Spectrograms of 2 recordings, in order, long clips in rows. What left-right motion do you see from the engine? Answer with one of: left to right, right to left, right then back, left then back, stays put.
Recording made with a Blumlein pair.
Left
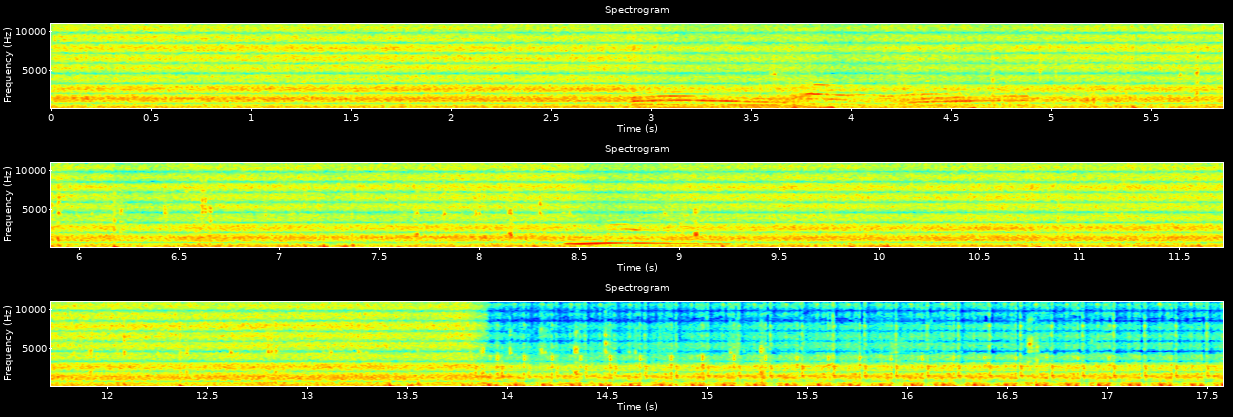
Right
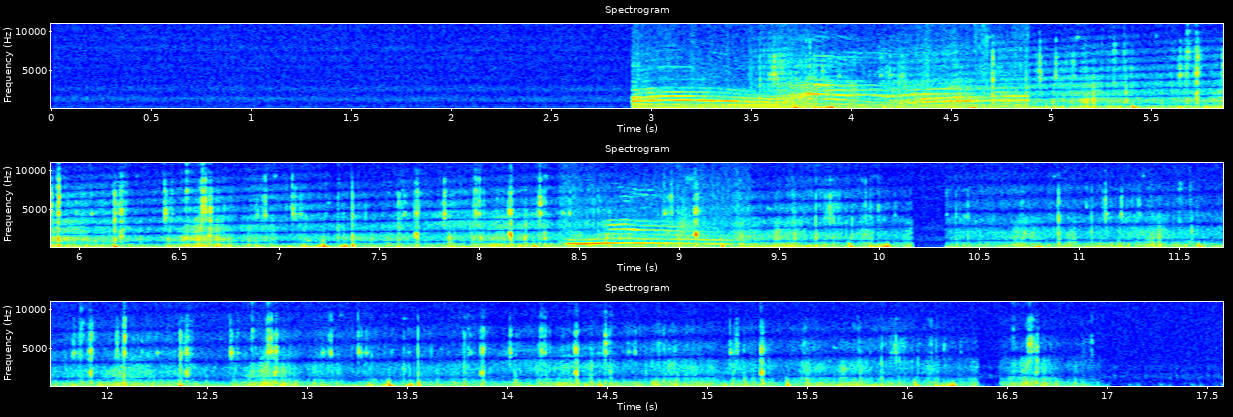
stays put.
